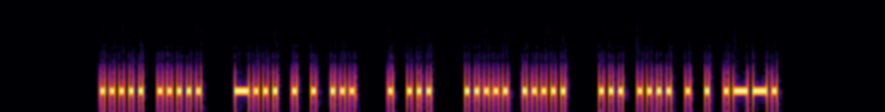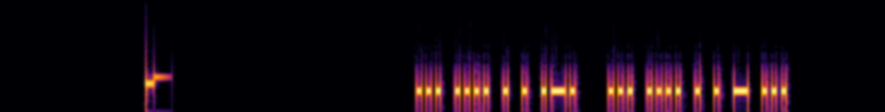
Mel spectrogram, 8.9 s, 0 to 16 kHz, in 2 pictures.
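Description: Rapid Morse code at about 50 words per minute: a steady, mid-high beeping tone keyed in quick dits, sounding in two bursts separated by a pause with a single faint click.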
